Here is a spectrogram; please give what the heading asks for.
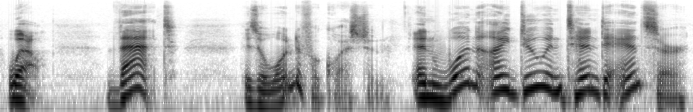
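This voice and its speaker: A man's voice: sits high, huge pitch swings, unhurried, vocal fry, fairly bright tone, dry recording, clean studio sound, pitched above the performer's own voice, exaggerated voice. Man playing a theatrical minstrel with swooping delivery. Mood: teasing, knowing. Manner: grandiloquent, teasing, addressing listeners with rhetorical questions. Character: theatrical wandering minstrel tale-teller, playful and knowing. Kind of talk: dramatic fantasy storytelling.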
